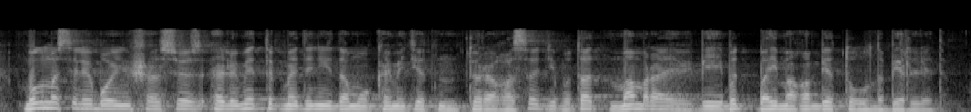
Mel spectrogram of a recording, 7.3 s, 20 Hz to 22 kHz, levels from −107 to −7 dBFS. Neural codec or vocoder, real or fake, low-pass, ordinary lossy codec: none; real; 7.2 kHz; none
